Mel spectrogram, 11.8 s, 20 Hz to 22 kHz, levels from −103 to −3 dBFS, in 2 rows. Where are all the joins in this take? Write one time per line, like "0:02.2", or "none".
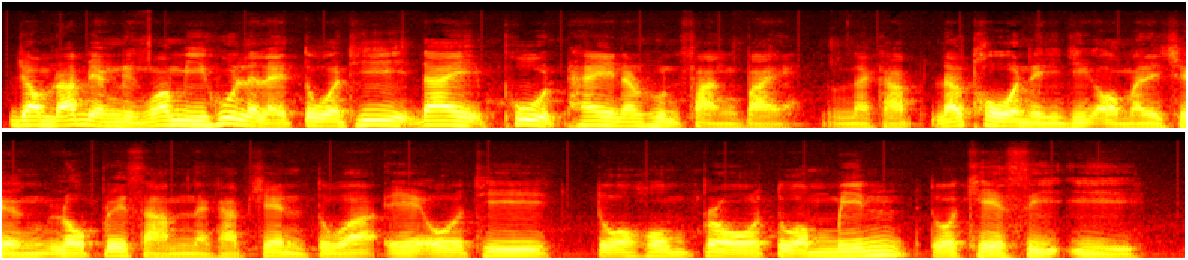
0:04.6
0:10.5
